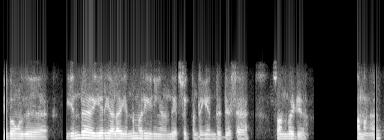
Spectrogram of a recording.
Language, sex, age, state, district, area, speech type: Tamil, male, 30-45, Tamil Nadu, Salem, urban, conversation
